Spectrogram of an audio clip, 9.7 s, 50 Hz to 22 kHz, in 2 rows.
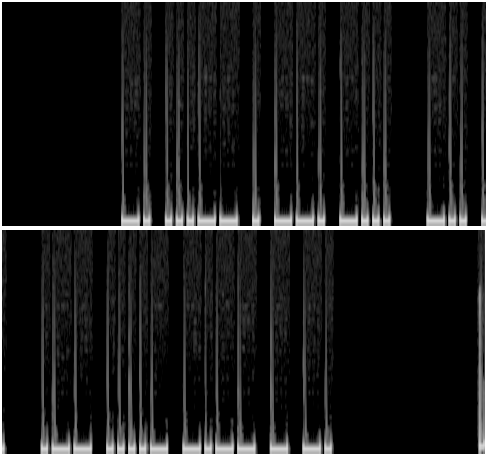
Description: Morse code, heard as a keyed tone, about 22 wpm, 700 Hz. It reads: N3EGB DE W4YTN
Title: USA Callsign DE Callsign - 5 Characters - 22wpm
